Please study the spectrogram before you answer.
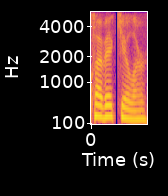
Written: clavicular

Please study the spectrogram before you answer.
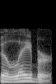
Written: belabor

